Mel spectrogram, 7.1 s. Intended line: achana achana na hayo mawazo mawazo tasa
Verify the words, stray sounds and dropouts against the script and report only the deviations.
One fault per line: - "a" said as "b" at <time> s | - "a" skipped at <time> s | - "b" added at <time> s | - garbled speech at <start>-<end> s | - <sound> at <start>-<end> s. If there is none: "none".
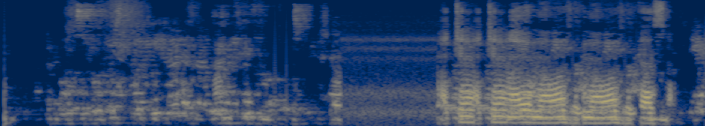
none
